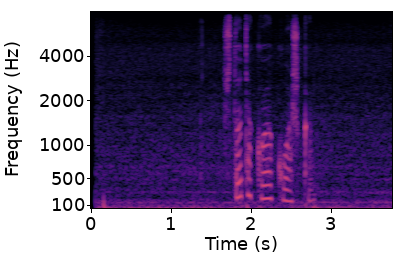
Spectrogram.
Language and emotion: Russian, neutral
